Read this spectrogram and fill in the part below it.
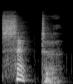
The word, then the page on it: sector: British English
